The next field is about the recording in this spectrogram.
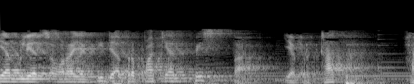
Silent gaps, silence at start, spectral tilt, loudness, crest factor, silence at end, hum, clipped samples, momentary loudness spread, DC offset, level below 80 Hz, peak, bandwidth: none; 0 s; -7.5 dB/octave; -19 LUFS; 18 dB; 0 s; none; under 0.1%; 14 LU; 0.2%; -32 dBFS; 0 dBFS; 5.4 kHz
